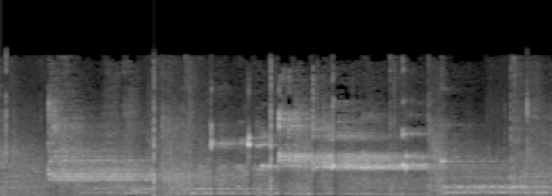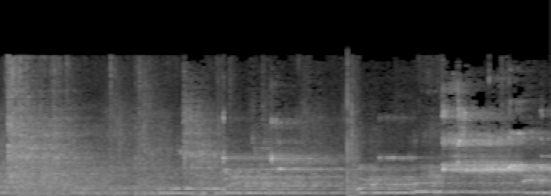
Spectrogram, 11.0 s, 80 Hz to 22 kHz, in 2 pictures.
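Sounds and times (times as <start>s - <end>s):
sneaker squeaks: 1.5s - 4.6s, 7.2s - 11.0s.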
